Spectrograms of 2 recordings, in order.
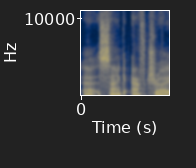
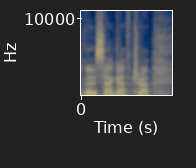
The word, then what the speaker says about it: SAG-AFTRA: my car is uh is Sag aftra or sagafra as I believe uh I've heard it pronounced but anyway um that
